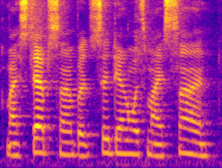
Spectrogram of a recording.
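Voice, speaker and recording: A woman in her forties hosting a casual livestream, talking straight to her viewers in an animated, slangy way. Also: lowish voice, moderate pace, a little hiss or hum. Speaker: livestream host.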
